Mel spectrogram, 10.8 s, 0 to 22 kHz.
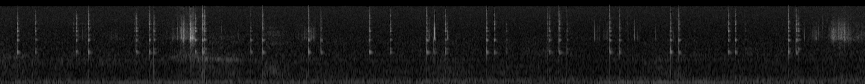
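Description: A small capped glass milk bottle is held tilted in one hand while fingertips tap and nails click on the glass, with possible liquid moving inside. Bright, short clicks ring around 3.4 kHz and die away quickly, over a steady low hum.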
